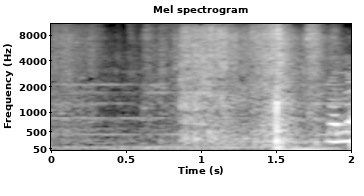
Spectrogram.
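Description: Clear plastic packaging of a boxed suit rustling as the packet is handled and set down on a table, with a knock about a second and a half in.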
